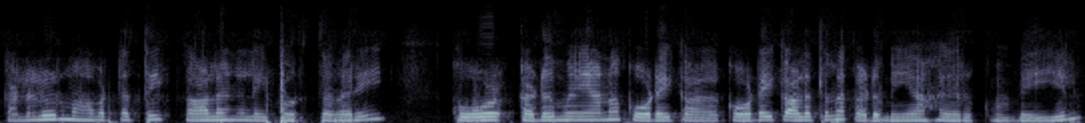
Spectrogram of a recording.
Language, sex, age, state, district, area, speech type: Tamil, female, 60+, Tamil Nadu, Cuddalore, rural, spontaneous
